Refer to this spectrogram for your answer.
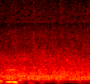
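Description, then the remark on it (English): A short burst of applause, a dense hiss of clapping from several people, steady throughout, with a voice faintly audible underneath at the start. “All right, round of applause.”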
